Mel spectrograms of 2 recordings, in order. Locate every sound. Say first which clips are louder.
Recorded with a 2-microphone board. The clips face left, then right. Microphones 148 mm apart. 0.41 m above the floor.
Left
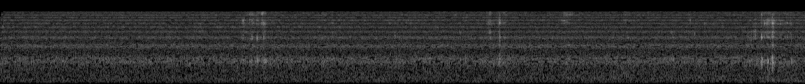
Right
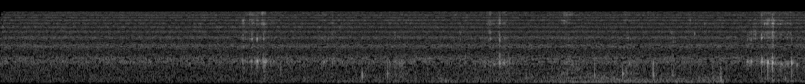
2.4 s chewing: right 7 dB; 65° right (ahead or behind)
